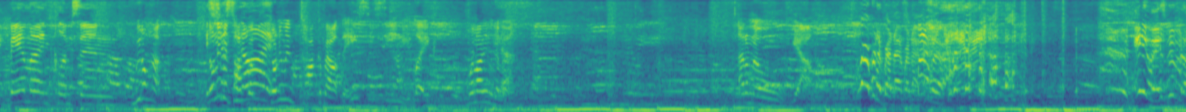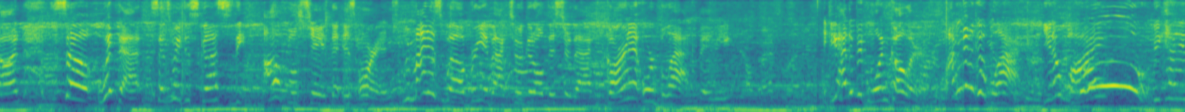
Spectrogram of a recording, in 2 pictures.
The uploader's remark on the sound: LIVE from First Thursday on Main. Take a listen to what your neighbors have to say about their favorite things in the 803!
